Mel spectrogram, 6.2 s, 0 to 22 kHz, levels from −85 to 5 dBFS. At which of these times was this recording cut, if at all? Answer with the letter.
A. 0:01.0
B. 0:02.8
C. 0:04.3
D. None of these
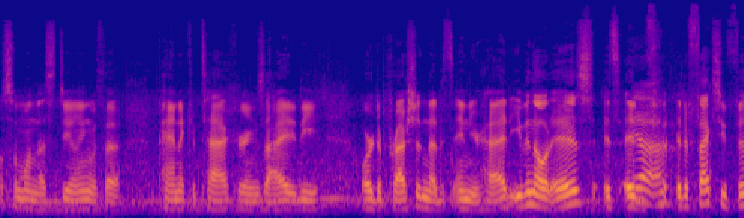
D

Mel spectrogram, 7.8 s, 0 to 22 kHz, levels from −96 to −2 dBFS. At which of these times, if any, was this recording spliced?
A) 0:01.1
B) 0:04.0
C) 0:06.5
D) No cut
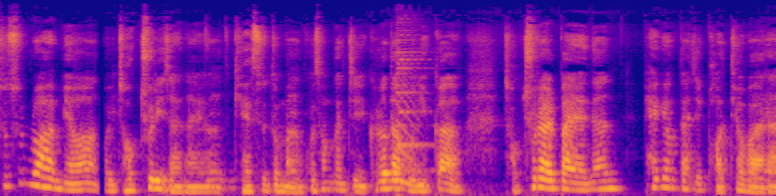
A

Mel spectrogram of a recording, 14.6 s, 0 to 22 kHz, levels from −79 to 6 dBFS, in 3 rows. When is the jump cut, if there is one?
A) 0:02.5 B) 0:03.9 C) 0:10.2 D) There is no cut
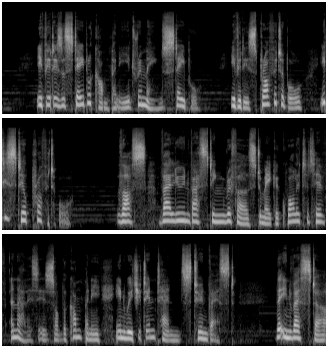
D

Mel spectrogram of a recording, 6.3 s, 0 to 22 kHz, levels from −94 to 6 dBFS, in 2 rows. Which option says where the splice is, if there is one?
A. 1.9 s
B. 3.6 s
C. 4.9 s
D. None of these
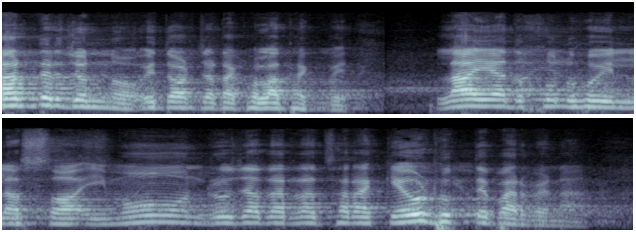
A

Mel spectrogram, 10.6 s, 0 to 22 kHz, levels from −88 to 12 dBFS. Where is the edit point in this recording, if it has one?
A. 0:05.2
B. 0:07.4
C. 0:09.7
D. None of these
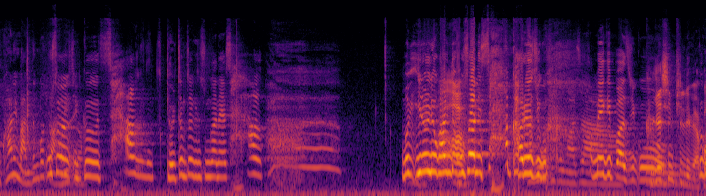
B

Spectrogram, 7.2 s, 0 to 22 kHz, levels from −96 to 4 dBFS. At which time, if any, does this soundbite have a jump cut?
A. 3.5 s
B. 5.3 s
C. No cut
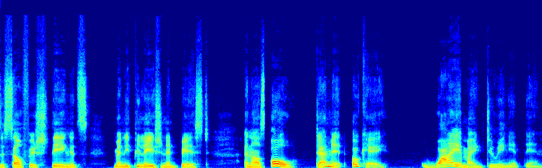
A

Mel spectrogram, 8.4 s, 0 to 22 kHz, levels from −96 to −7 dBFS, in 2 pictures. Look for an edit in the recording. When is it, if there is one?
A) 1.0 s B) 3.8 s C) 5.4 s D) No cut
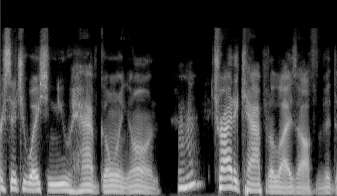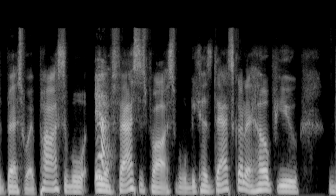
D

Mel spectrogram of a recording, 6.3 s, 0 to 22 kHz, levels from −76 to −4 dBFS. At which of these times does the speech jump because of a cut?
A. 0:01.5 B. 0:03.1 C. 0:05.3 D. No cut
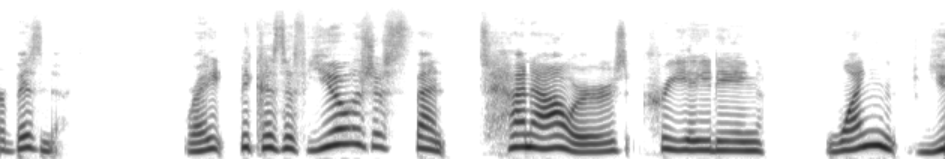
B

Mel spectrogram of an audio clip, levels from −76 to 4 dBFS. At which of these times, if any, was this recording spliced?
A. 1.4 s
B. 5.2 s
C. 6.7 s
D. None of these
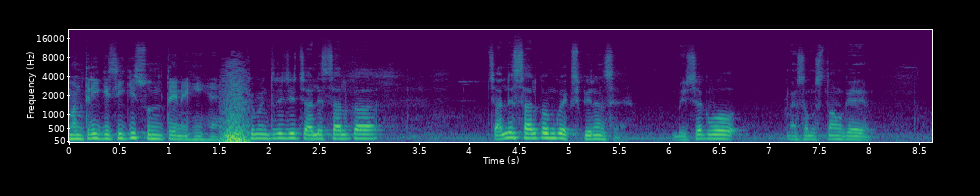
A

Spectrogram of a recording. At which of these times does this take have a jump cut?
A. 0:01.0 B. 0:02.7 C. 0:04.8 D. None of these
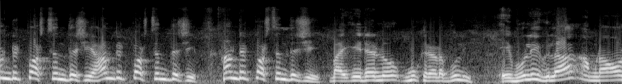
D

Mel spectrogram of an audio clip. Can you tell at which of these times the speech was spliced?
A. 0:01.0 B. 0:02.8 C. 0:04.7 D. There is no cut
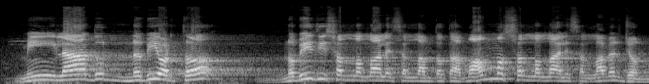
D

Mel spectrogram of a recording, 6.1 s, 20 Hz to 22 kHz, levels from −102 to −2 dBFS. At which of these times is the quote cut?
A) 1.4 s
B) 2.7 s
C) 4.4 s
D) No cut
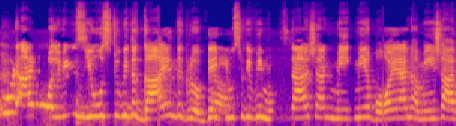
B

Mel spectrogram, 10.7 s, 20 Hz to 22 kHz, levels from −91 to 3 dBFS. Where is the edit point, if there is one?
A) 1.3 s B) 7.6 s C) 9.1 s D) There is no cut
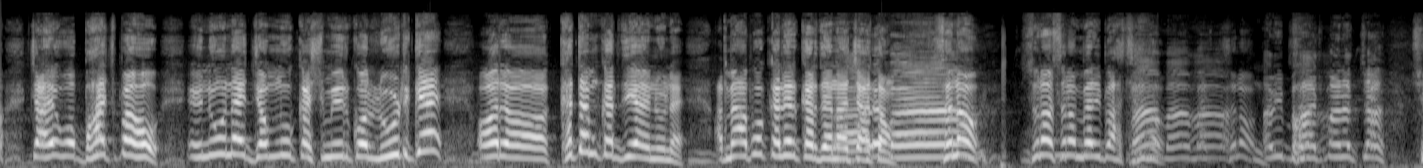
C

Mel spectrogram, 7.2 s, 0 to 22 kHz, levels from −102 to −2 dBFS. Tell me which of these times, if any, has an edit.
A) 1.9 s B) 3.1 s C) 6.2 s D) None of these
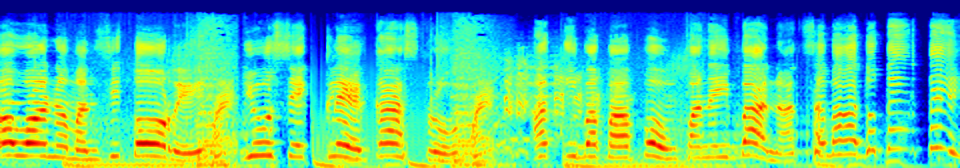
D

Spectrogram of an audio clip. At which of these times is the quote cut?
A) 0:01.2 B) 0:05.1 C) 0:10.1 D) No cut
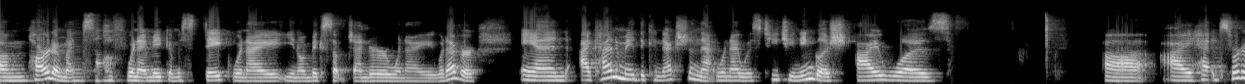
D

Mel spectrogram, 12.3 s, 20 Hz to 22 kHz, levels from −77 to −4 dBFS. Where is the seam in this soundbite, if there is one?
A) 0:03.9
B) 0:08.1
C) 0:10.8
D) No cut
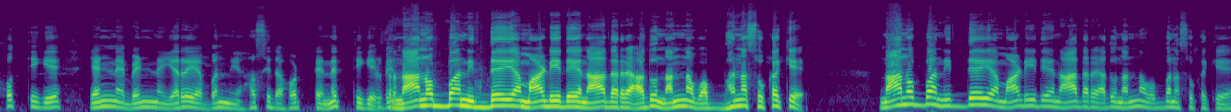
A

